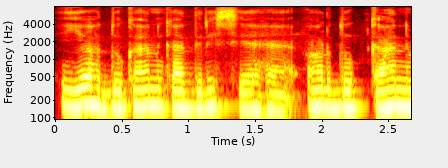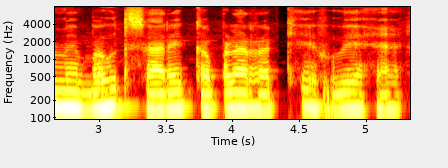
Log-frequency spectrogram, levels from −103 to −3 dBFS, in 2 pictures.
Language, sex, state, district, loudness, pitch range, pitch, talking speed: Hindi, male, Jharkhand, Palamu, -15 LUFS, 135-150 Hz, 140 Hz, 155 wpm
